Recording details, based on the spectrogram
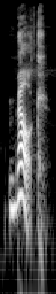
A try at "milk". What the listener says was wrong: You say it with a E.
